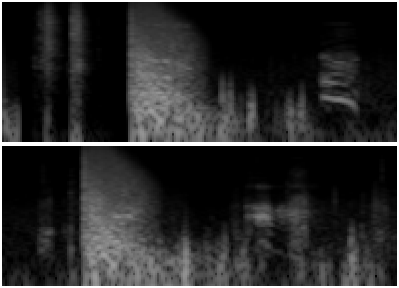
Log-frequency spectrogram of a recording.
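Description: Two gunshots about two and a half seconds apart, each a sharp bang with a long fading tail, with a short vocal cry between them.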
